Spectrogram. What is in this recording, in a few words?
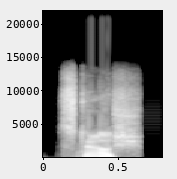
"stoush", British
